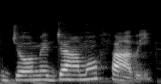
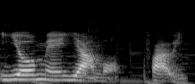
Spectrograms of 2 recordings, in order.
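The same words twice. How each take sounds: First: The ll sounds like an English j. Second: The ll sounds like an English y. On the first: This is how it is said in Colombia. "In Colombia, they pronounce it in a stronger way, producing the sound J" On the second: This is how it is said in Spain or Mexico. "In Spain or in Mexico, they pronounce with a E sound"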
